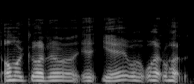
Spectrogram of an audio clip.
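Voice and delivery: high, stammering frightened imitation; flustered high-voiced retelling; mock panicked. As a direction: imitate a scared driver tripping over her words. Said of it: "She was shitting herself".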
